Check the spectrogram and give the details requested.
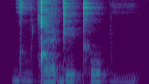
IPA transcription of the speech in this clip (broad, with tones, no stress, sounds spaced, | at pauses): ɡ o̤˦ ǃ æ˨ ɡ e˨ kʰ o˨ p ṳ˨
